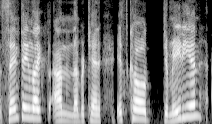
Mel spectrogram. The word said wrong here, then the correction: Dominion: It almost sounds Dominion. It's pronounced Dominion.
